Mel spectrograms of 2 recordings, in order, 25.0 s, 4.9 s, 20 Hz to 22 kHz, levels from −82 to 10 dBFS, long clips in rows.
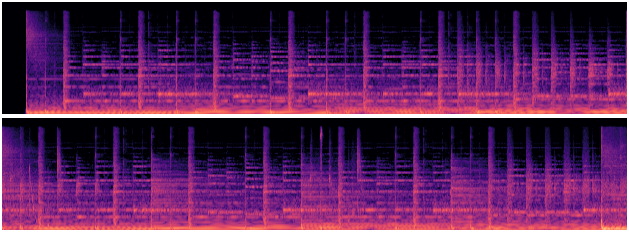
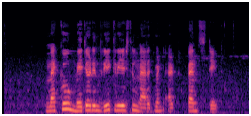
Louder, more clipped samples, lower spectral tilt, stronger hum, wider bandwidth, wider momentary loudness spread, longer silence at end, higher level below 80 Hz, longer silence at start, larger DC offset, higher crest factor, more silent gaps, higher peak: about the same, -21 LUFS vs -19 LUFS; neither; about the same, -6.5 dB/octave vs -6.5 dB/octave; neither; first, 16 kHz vs 11.5 kHz; second, 4 LU vs 12 LU; second, 0 s vs 0.65 s; first, -24 dBFS vs -52 dBFS; second, 0.45 s vs 0.85 s; neither; about the same, 18 dB vs 18 dB; neither; about the same, 0 dBFS vs -2 dBFS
